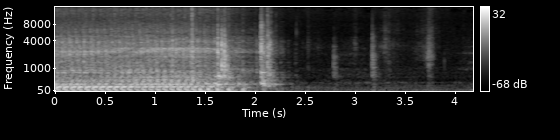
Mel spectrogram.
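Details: Viper Active motorcycle single-cylinder after fixing a knock from broken dampers, running without muffler: quick even putter with no knock or clatter, then shut off; normal idle.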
